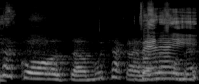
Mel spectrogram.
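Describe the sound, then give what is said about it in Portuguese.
A sparkling water bottle is cracked open right at the microphone, with a bright, sustained fizzing hiss lasting under a second, while a person keeps talking over it. “Eu abri uma água com gás aqui na boca do microfone.”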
